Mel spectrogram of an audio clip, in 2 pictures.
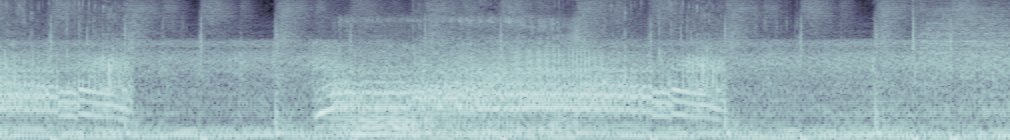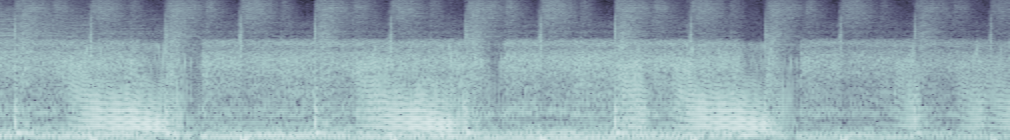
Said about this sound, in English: all the best in scream fart EDM, like Zeus's butthole. Zeus's butthole!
